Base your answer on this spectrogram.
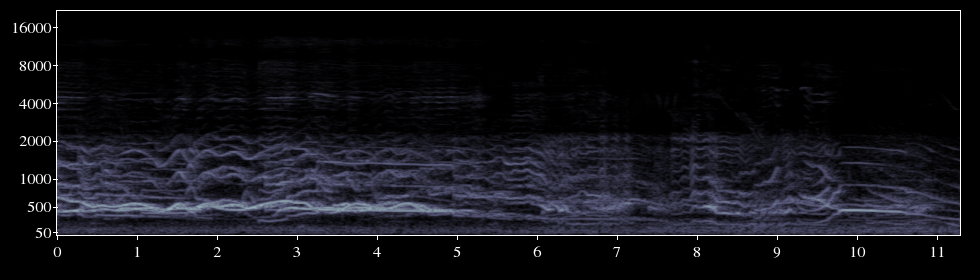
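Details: Captive gray wolves at Wolf Hollow howling together in the main enclosure: a loud opening of several wobbling, overlapping tones, thinning after six seconds into softer, scattered howls and short breaking yips that rise again near the close.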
